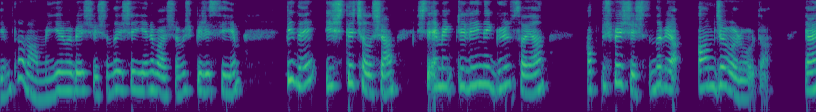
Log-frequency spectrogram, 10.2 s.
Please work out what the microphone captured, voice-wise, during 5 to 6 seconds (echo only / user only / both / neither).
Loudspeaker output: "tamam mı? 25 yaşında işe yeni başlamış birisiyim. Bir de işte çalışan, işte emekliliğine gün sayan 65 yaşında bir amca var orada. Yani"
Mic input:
echo only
